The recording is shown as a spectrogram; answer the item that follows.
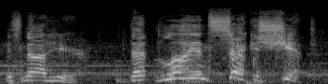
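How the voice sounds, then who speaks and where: Sardonic cowboy, slightly high voice. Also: male voice, sing-song, slow, vocal fry, over music, exaggerated voice. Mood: exasperated. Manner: dry, sardonic. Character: stern, sardonic male cowboy gunslinger. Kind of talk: animated western game acting.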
